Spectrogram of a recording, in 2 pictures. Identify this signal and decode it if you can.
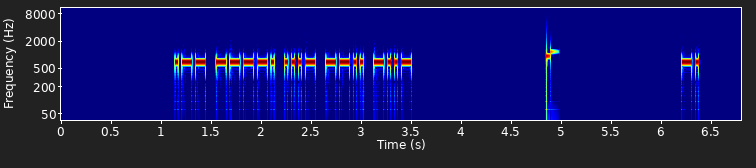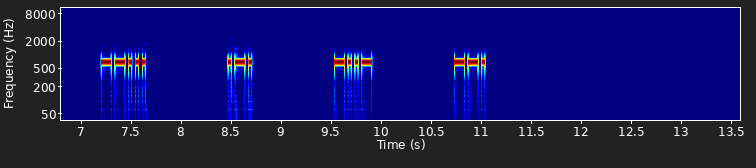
Morse code, heard as a keyed tone, about 34 wpm, spaced as for 15 wpm, 700 Hz. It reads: W9VZX N7RXG
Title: USA Call Signs - 5 Characters - 8x Character Spacing - 35wpm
